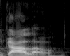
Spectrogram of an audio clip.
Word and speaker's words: Gallo: midnight mass laa Del Gallo oh goo G yeah L Double L in Spanish I know is not pronounced L okay um and then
